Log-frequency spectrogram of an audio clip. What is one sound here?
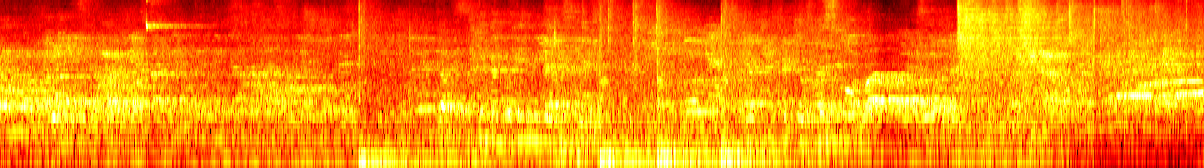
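Young people chatter in a large echoing gym.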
